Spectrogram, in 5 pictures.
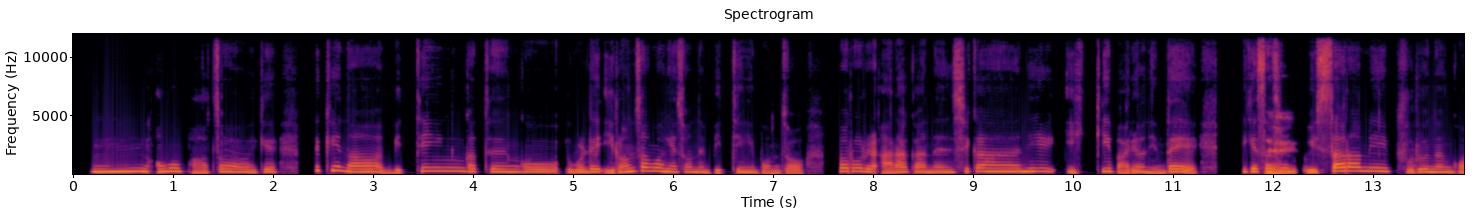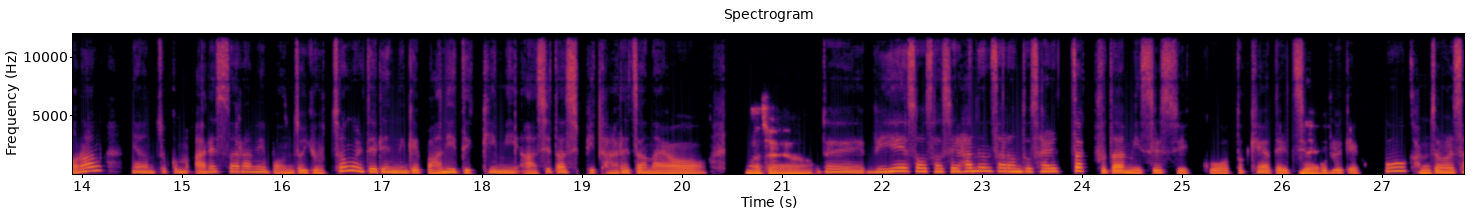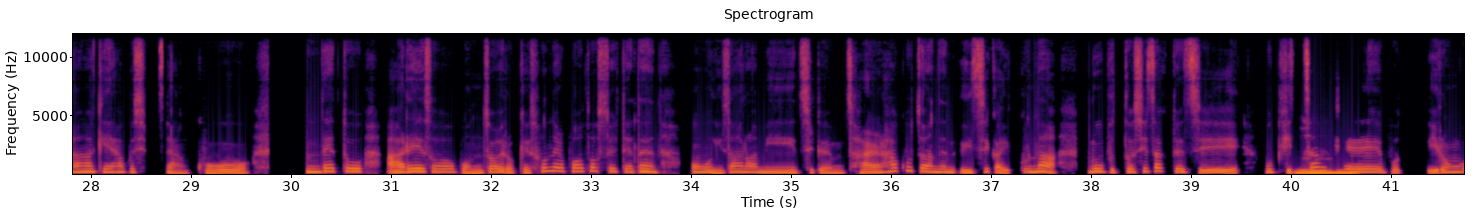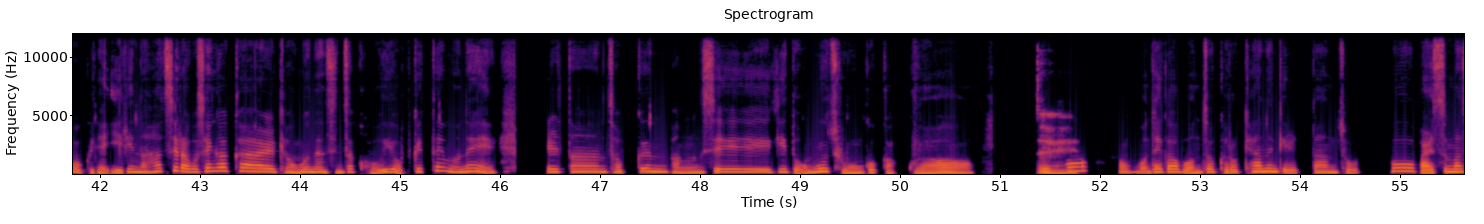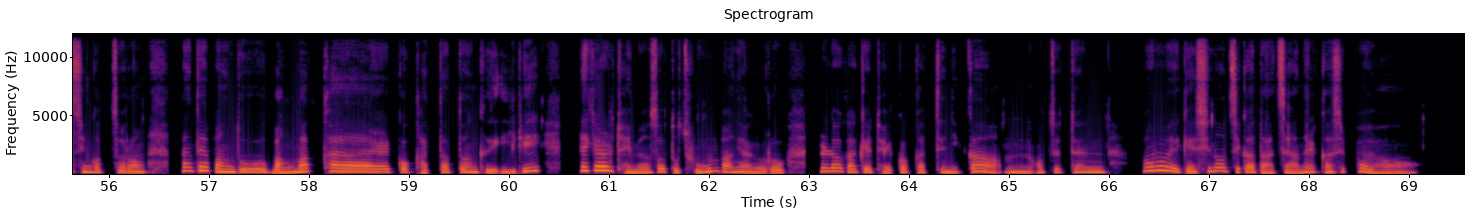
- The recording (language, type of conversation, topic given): Korean, advice, 멘토에게 부담을 주지 않으면서 효과적으로 도움을 요청하려면 어떻게 해야 하나요?
- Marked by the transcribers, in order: other background noise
